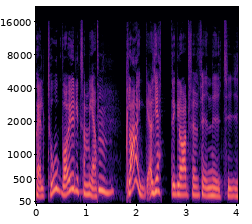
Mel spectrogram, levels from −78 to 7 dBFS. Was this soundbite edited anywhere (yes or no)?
yes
